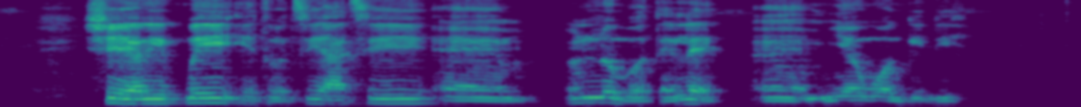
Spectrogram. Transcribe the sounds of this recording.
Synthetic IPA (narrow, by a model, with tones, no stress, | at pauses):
ʃe˦ɛ˧ɾi˦k͡pe˦e˦˨tũ˨ti˨˦a˧ti˦ɛ˦˨˦lo˦˨bɔ˨tɛ˨˦lɛ˦˨ɛ˨mĩ˨˦ɛ˧wɔ̃˧˨ɡe˨de˧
